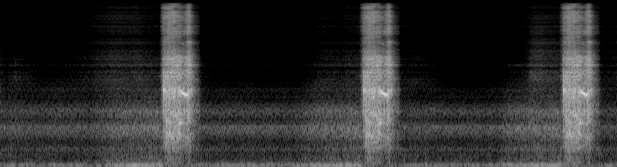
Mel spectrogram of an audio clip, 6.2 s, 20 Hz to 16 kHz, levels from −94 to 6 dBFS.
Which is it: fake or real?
fake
